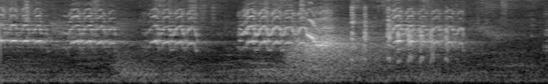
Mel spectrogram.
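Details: Parrot chick begging as it is fed: a brief series of four harsh, buzzy bursts with a thin squeak mixed in, over steady low background noise.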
